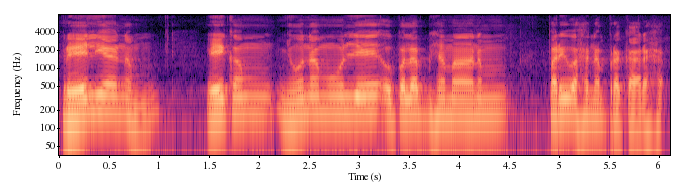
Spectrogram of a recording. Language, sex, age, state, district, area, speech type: Sanskrit, male, 45-60, Andhra Pradesh, Chittoor, urban, spontaneous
